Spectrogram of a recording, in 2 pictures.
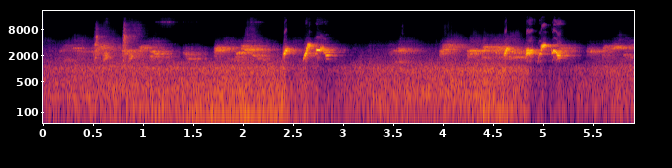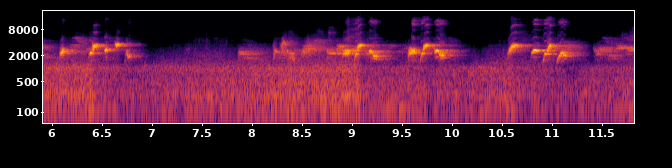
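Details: Caged Red-whiskered bulbul in Singapore, recorded 25 December 2020 during a training session while said to be out of form; bursts of bright, warbled whistled phrases in quick clusters, separated by short pauses, over a low steady hum.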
